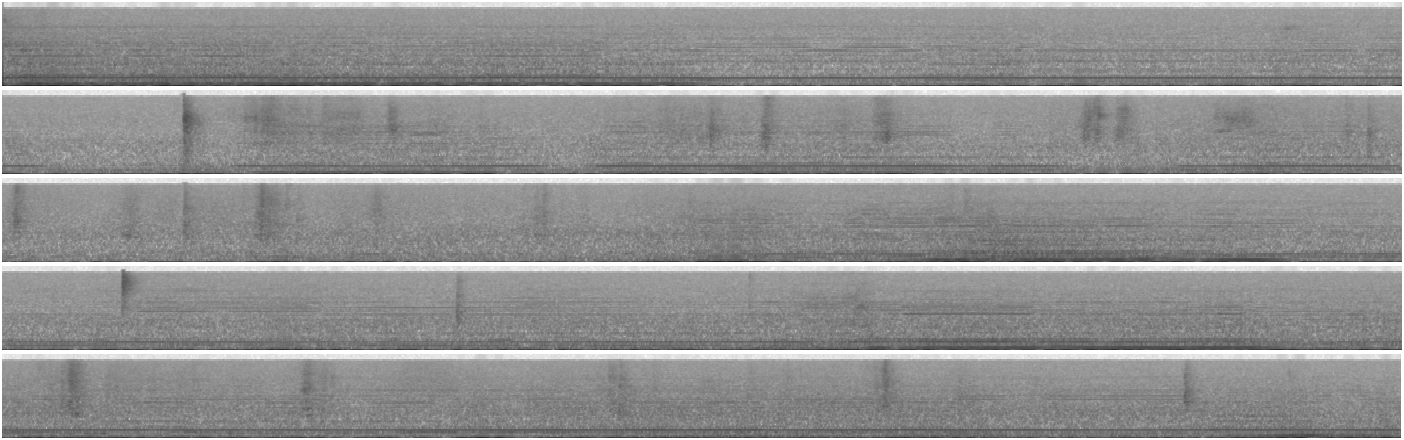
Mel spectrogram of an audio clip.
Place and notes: room, Novigrad, Croatia - wind instrument
room as wind instrument, with my soft contribution while opening/closing the doors, steps and thunder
